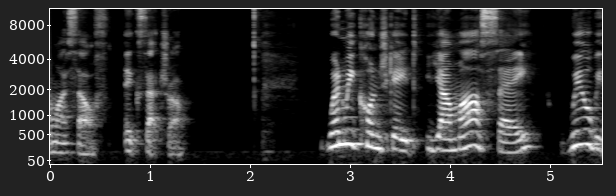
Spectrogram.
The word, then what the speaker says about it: llamarse: The verb to call oneself in Spanish is llamarse, remember that double L is pronounced y, so this word is llamo.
